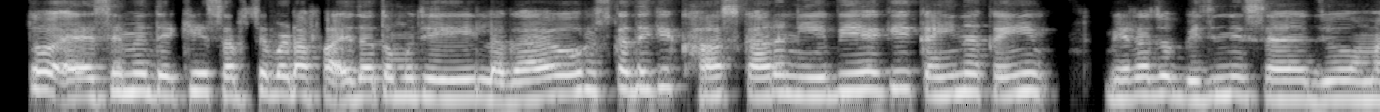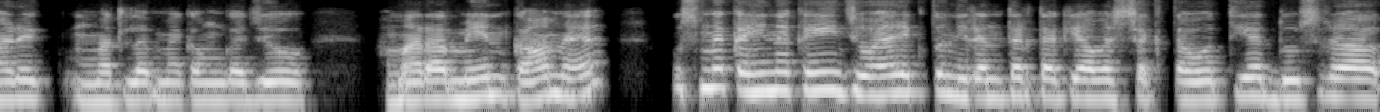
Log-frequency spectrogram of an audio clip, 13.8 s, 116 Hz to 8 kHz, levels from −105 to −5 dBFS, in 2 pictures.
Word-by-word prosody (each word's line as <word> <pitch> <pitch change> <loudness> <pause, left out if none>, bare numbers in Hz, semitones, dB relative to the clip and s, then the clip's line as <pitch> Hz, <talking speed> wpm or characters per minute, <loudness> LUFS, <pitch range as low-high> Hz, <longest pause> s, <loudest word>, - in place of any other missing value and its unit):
तो 270 -2 +4
ऐसे 250 -6 +3
में 250 0 +3
देखिए, 235 +2 +1
सबसे 220 -1 -1
बड़ा 225 -1 +2
फायदा 210 -1 +1
तो 215 0 -1
मुझे 210 -1 0
यही 200 0 +2
लगा 185 -1 +1
है 210 +3 +3
और 250 +2 +1
उसका 260 +2 0
देखिए 270 +3 -1
खास 220 +1 0
कारण 225 +1 +1
ये 215 0 +1
भी 250 +3 0
है 265 - +3
कि 275 +1 -2
कहीं 225 +1 0
न 250 0 +3
कहीं 235 +4 +1 0.4
मेरा 200 +2 0
जो 230 +1 +1
बिज़नेस 215 +2 -2
है, 195 0 +2
जो 190 +2 -1
हमारे 190 0 -1 0.2
मतलब 175 +1 -2
मैं 180 0 -4
कहूँगा 180 0 -2
जो 180 0 0 0.4
हमारा 180 +3 +2
मेन 200 +3 +1
काम 210 +4 0
है, 220 - -1 0.4
उसमें 290 +1 +1
कहीं 255 -2 +3
न 260 0 +2
कहीं 260 0 +1
जो 235 -2 0
है 225 +1 +2
एक 240 0 -2
तो 240 - 0
निरंतरता 210 0 0
की 205 +1 -4
आवश्यकता 195 -1 -1
होती 185 +3 -2
है, 215 - +1
दूसरा 200 +1 0
215 Hz, 225 wpm, -22 LUFS, 195-235 Hz, 0.4 s, तो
